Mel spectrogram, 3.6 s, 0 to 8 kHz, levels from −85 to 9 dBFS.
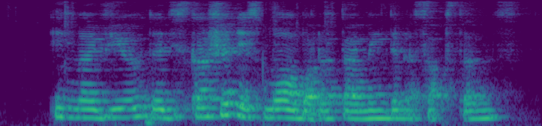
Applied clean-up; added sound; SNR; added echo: neural separator model SepFormer DNS4.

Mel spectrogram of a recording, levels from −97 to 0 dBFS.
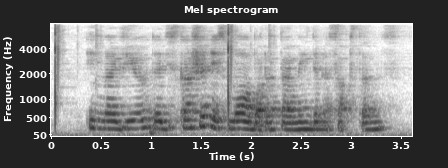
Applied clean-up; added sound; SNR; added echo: none; Shatter; 13 dB; reverberation time 0.3 s.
